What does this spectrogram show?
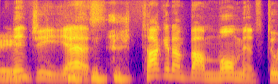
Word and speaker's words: Ninji: watch uh Peach be up a bunch of ninja. I said it right this time. Yay. Ninji.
